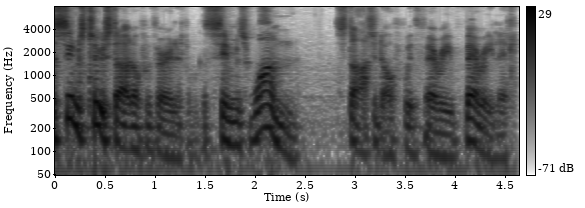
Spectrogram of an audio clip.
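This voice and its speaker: The voice is somewhat breathy and moves at a fairly quick pace, with very wide pitch swings and big swings in loudness. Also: man, fairly low pitch for a man. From West Country, England. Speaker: co-streamer. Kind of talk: casual livestream chat. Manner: speeds up when passionate.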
